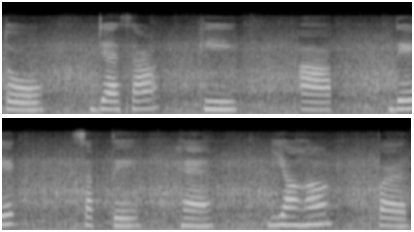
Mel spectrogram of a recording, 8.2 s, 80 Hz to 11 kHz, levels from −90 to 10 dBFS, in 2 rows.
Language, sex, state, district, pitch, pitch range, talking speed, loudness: Hindi, female, Chandigarh, Chandigarh, 230 Hz, 220-240 Hz, 65 wpm, -17 LUFS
